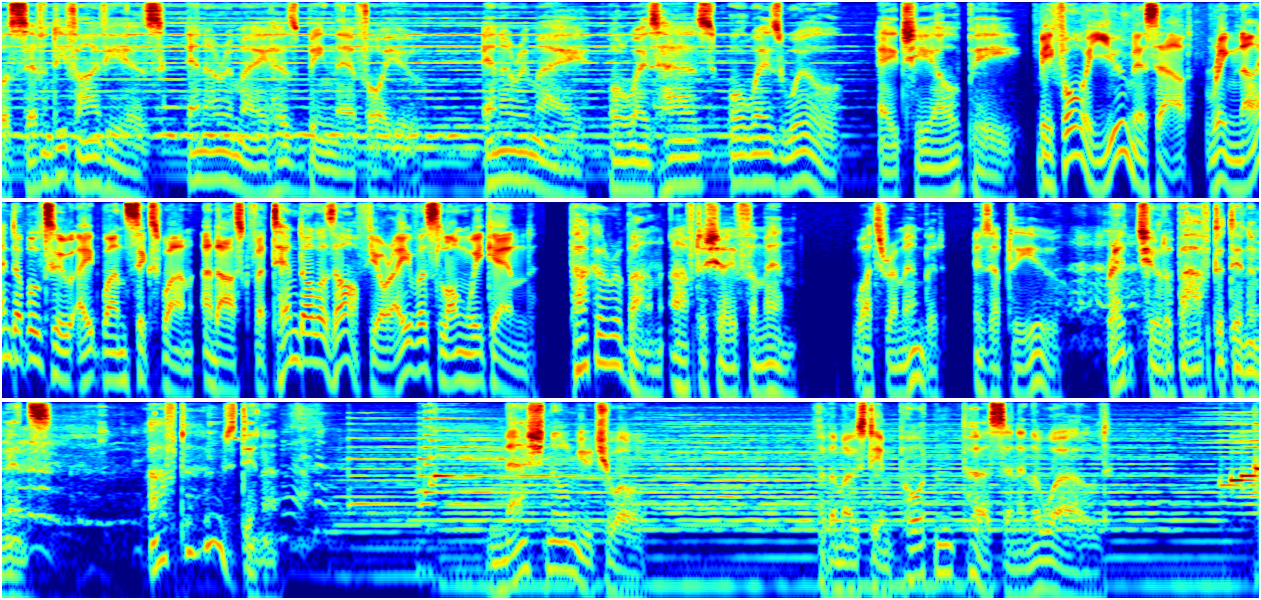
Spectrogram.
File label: Radio TV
